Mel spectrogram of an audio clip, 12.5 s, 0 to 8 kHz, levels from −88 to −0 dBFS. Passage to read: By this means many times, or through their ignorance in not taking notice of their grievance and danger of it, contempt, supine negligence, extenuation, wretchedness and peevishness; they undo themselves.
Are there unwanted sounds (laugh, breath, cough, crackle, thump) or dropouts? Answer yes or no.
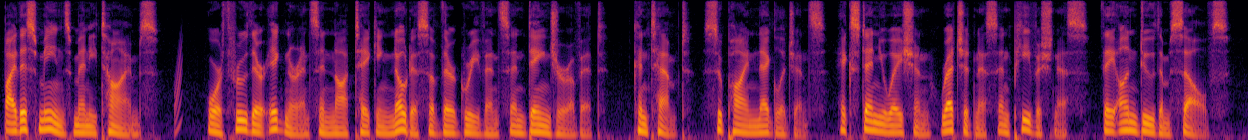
yes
